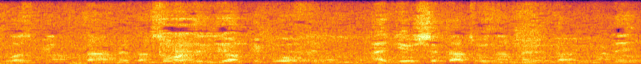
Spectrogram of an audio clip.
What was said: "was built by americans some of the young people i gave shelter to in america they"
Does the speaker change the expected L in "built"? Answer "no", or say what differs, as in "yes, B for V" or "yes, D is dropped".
yes, L is dropped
